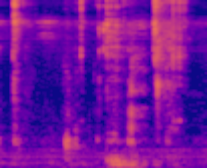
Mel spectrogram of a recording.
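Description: A middle-aged woman speaks calmly close to a microphone.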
